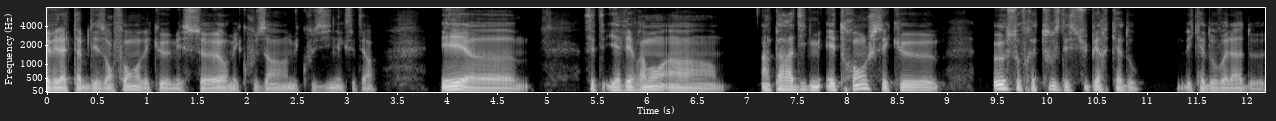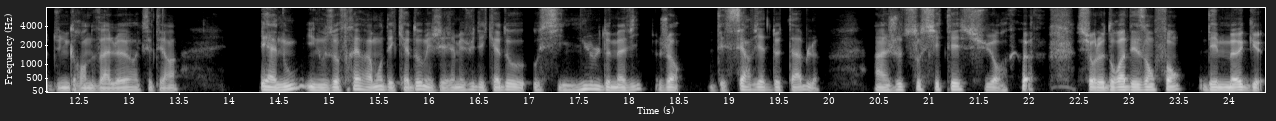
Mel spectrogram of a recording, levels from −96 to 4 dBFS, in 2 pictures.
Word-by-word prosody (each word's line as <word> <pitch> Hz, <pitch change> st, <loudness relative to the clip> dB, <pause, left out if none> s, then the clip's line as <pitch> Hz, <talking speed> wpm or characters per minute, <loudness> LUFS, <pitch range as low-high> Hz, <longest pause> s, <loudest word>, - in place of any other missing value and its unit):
y -, -, +12 dB
avait 90 Hz, -, +5 dB
la 85 Hz, -1 st, +6 dB
table 85 Hz, -1 st, -1 dB
des 80 Hz, -1 st, -2 dB
enfants 100 Hz, +8 st, 0 dB
avec, 80 Hz, -2 st, -5 dB
heu, 80 Hz, -2 st, 0 dB
mes 75 Hz, -1 st, -6 dB
sœurs, 80 Hz, +3 st, 0 dB
mes 80 Hz, -3 st, -4 dB
cousins, 80 Hz, +3 st, -6 dB
mes 75 Hz, -, -5 dB
cousines, 75 Hz, +3 st, -8 dB
et -, -, -8 dB
cetera. -, -, -11 dB, 0.7 s
Et, 110 Hz, +3 st, +10 dB
hem, 80 Hz, -, +2 dB, 0.6 s
c'était -, -, -6 dB
il 100 Hz, -, -1 dB
y -, -, +5 dB
avait 100 Hz, +2 st, +3 dB
vraiment 100 Hz, +4 st, +2 dB
un 80 Hz, -6 st, -2 dB, 0.5 s
un 100 Hz, -, +3 dB
paradigme 105 Hz, -2 st, +2 dB
étrange, 125 Hz, +6 st, +2 dB
c'est -, -, 0 dB
qu'eux 95 Hz, -3 st, -1 dB, 0.7 s
s'offraient 110 Hz, -5 st, -2 dB
tous 110 Hz, +1 st, -3 dB
des 95 Hz, -, -2 dB
super 100 Hz, +4 st, -2 dB
cadeaux, 85 Hz, -2 st, -5 dB, 0.4 s
des -, -, -7 dB
cadeaux, 85 Hz, 0 st, -4 dB
voilà, 75 Hz, -1 st, -2 dB
de 65 Hz, 0 st, -10 dB
d'une 85 Hz, +1 st, -3 dB
grande 80 Hz, -1 st, -2 dB
valeur, 80 Hz, +3 st, -1 dB
et 90 Hz, -, -7 dB
cetera. 85 Hz, 0 st, -6 dB, 0.8 s
Et 105 Hz, -, +6 dB
à 90 Hz, -, +5 dB
nous, 110 Hz, -, +3 dB
ils 95 Hz, -, +2 dB
nous 90 Hz, +2 st, 0 dB
offraient 105 Hz, +7 st, +1 dB
vraiment 100 Hz, +1 st, +1 dB
des 85 Hz, -, -2 dB
cadeaux, 100 Hz, +10 st, 0 dB
mais 95 Hz, -6 st, +1 dB
j'ai 85 Hz, +2 st, -5 dB
jamais 90 Hz, +2 st, -1 dB
vu 105 Hz, -, -6 dB
des 90 Hz, -3 st, -3 dB
cadeaux 95 Hz, -1 st, 0 dB
aussi 85 Hz, -, -5 dB
nuls 115 Hz, +9 st, 0 dB
de 100 Hz, -, 0 dB
ma 90 Hz, -1 st, +3 dB
vie, 105 Hz, +10 st, -5 dB
genre 95 Hz, -2 st, -1 dB, 0.3 s
des -, -, -9 dB
serviettes 95 Hz, -4 st, 0 dB
de 95 Hz, -, -1 dB
table, 95 Hz, -1 st, -4 dB, 0.6 s
un 90 Hz, -1 st, 0 dB
jeu 100 Hz, +5 st, -2 dB
de 100 Hz, -, -9 dB
société 110 Hz, 0 st, 0 dB
sur, 95 Hz, -6 st, -4 dB, 0.2 s
heu, -, -, +7 dB, 0.5 s
sur -, -, +3 dB
le 90 Hz, -, +6 dB
droit 100 Hz, +2 st, +6 dB
des 95 Hz, 0 st, +3 dB
enfants, 100 Hz, +4 st, +2 dB, 0.2 s
des 95 Hz, -2 st, +2 dB
mugs, 90 Hz, -1 st, +4 dB
90 Hz, 200 wpm, -23 LUFS, 80-100 Hz, 0.8 s, y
